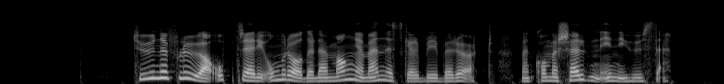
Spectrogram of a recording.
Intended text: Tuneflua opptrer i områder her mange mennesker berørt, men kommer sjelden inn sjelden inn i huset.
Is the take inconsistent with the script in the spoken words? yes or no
yes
